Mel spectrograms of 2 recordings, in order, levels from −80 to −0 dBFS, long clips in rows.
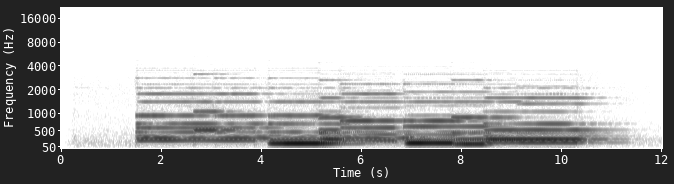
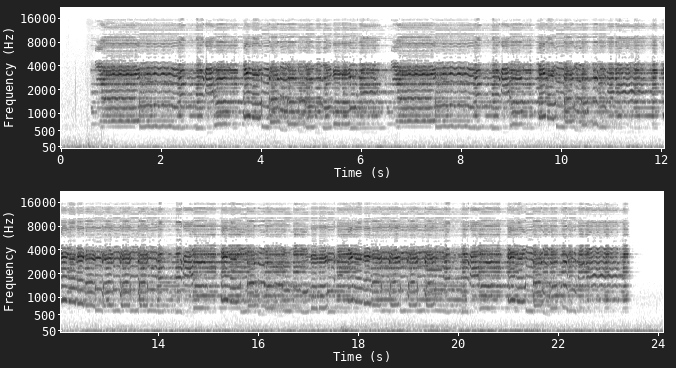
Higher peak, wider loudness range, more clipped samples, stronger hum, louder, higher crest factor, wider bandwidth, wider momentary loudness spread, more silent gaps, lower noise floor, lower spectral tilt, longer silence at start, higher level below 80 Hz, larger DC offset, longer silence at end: second, -6 dBFS vs 0 dBFS; first, 10 LU vs 2 LU; neither; neither; second, -18 LUFS vs -14 LUFS; about the same, 12 dB vs 16 dB; second, 3.3 kHz vs 16 kHz; first, 14 LU vs 6 LU; neither; first, -64 dBFS vs -48 dBFS; first, -12.5 dB/octave vs 4 dB/octave; first, 1.5 s vs 0.6 s; second, -64 dBFS vs -48 dBFS; neither; first, 1.2 s vs 0.7 s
